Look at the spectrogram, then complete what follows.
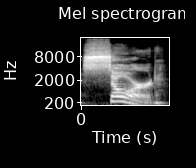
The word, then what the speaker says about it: sword: we have the word sword where the W is silent here are some of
